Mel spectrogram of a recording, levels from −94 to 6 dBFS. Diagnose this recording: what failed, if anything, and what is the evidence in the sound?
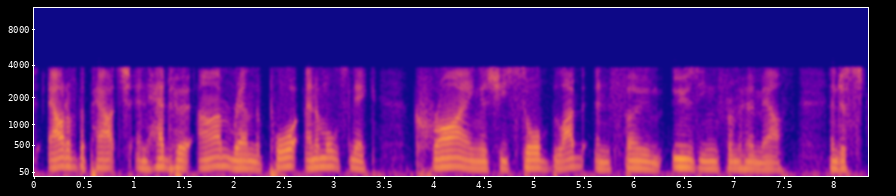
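Nothing failed in this recording, and the sound gives no evidence of any fault.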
